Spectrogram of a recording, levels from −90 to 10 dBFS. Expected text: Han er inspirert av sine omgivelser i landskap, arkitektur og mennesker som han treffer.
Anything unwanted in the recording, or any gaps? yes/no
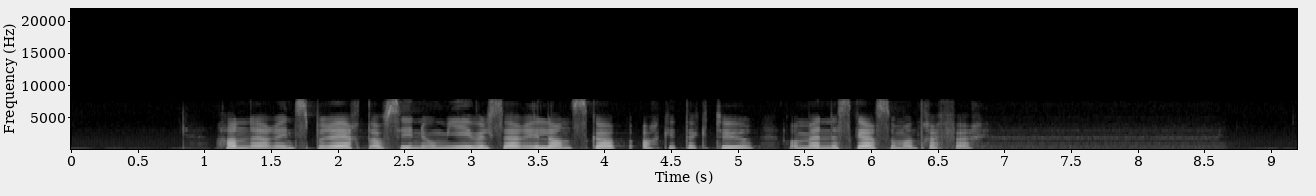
no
